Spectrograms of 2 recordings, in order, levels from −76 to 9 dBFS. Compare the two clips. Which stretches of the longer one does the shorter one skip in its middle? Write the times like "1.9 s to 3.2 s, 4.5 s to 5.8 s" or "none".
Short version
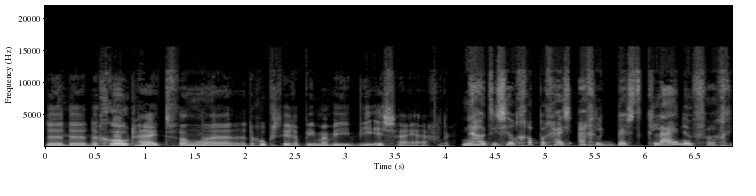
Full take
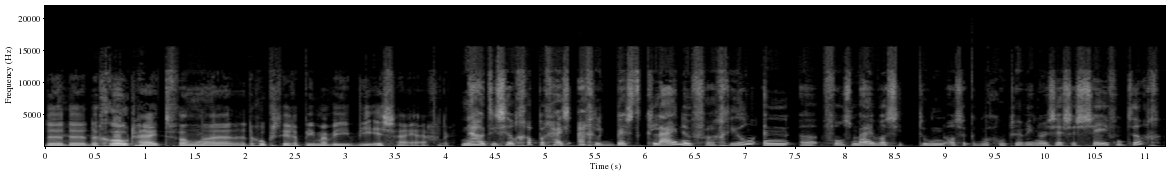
none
